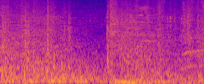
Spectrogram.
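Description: An SVD rifle firing in the video game Modern Warfare: a loud, dense burst of gunfire with a brief dip in the middle, close and continuous over a second, no speech.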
